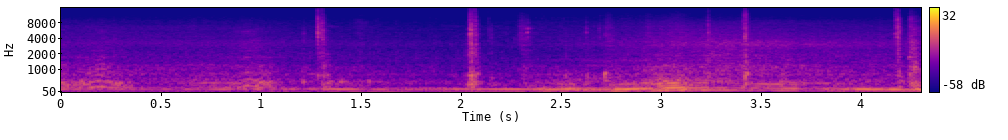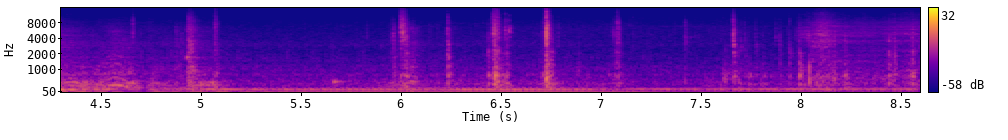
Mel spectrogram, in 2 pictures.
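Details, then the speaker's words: 1996 Fiat Cinquecento Sporting, 26,000 miles, abandoned seven years: sluggish uneven cranking with scattered clicks that never catches; no fuel pump can be heard running, and the battery sounds too weak. "But to be honest, even if there isn't fuel getting through, to me, it doesn't sound like we've got enough power there anyway."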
